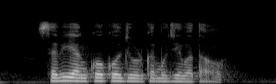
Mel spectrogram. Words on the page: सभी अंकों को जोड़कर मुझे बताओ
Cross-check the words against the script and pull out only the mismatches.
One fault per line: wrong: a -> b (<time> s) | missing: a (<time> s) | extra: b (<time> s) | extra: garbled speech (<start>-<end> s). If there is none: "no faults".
no faults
